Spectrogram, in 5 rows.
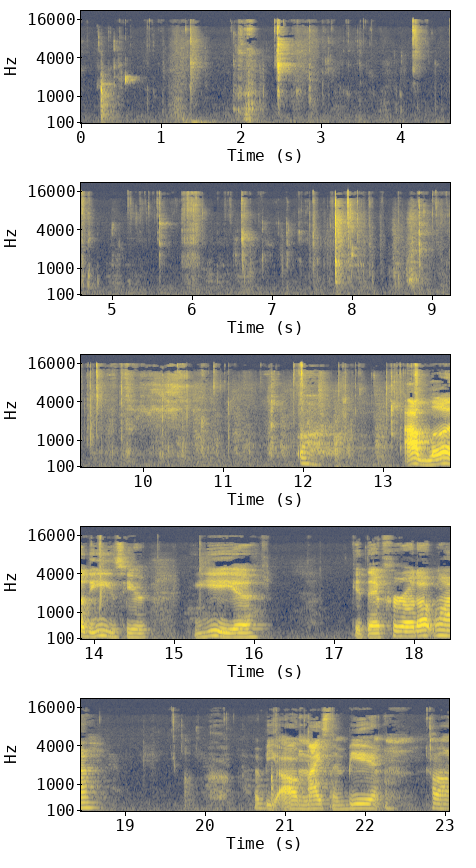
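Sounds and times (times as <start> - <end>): chewing and smacking: 0.0 - 13.6, 19.2 - 20.6.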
